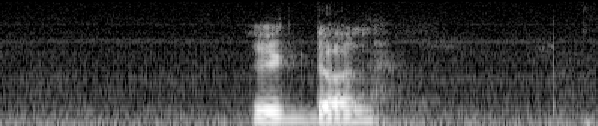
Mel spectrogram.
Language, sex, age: Norwegian, male, 29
